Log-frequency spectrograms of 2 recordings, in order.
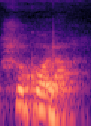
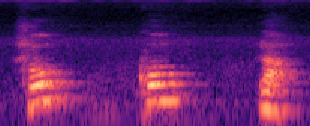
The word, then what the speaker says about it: chocolat: Célia mange un gâteau au chocolat.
